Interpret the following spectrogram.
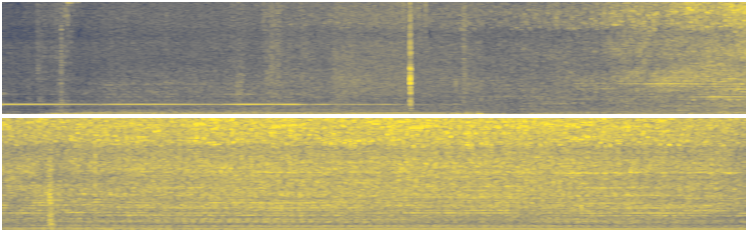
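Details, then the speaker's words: Cold start right after replacing the spark plugs (iridium) and plug wires: the engine holds a steady, slightly raised cold high idle, smooth and even with no ticks, knocks or misfires, then idles down; running fine. "he's running good running at the high idle first thing in the in the uh day thing and let idle down"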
